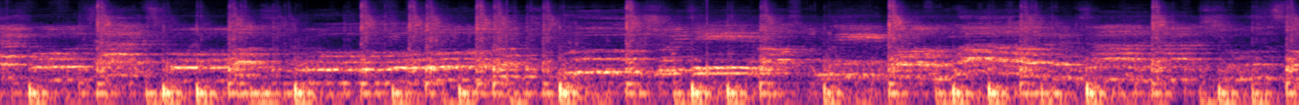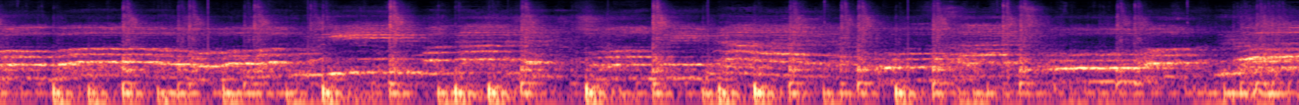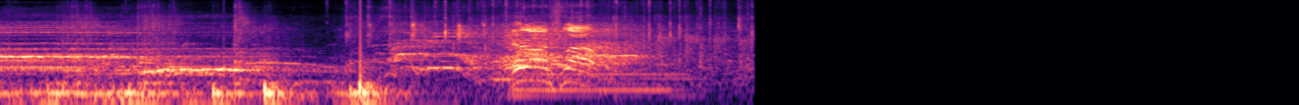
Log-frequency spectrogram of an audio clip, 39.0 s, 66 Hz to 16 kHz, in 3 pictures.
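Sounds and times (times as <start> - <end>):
regular beat: 0.0 - 29.0, 31.0 - 32.8
group singing in chorus: 0.0 - 29.9, 30.9 - 32.9.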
